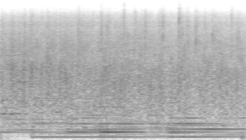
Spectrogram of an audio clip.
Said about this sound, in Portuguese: Você pode dar glória a Deus por isso, irmão. Aplauda Jesus de verdade.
